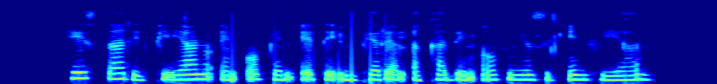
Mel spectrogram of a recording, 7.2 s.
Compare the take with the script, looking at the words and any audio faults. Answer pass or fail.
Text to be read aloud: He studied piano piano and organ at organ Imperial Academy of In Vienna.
fail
